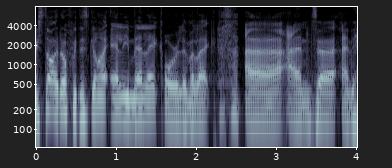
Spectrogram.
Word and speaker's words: Elimelech: the hebrew testament so how should i pronounce uh elimelech elle melek there you go very different for what i said uh so so we started off with this guy ellie malek or elimelech and uh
